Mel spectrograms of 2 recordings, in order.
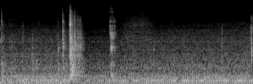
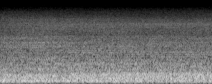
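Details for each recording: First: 1999 GMC Sierra V8 with 204,000 miles, just started and idling with ABS and brake lights on: a low, steady, single-pitch whine over the idle, a slight power steering pump whine. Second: 1999 GMC Sierra, 5.3 Vortec V8, at idle; valve covers leak slightly: steady, even rumble with no knocks or misses, runs like a top, smooth healthy idle.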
